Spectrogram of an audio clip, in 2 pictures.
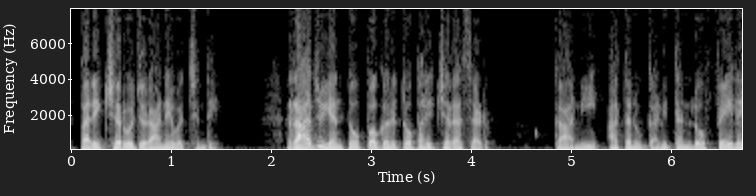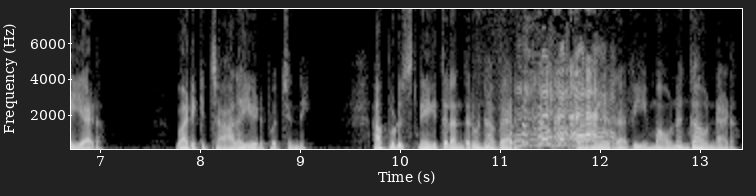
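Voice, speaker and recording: A man's voice: on the low side, lively intonation, normal speed, darkish tone. A man narrating a scripted moral story for children as a storyteller.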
